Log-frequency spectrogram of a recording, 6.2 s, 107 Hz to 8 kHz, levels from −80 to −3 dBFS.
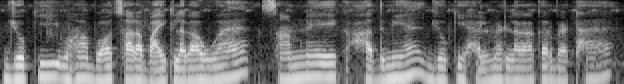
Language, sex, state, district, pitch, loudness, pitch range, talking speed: Hindi, male, Jharkhand, Ranchi, 135 Hz, -18 LUFS, 125-145 Hz, 180 wpm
